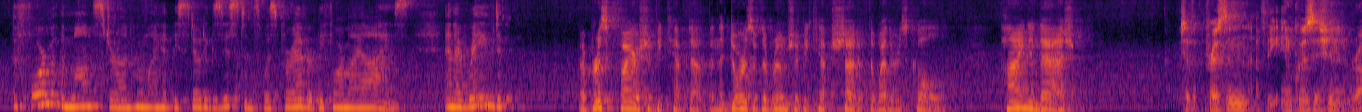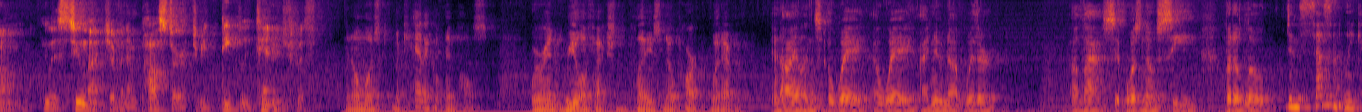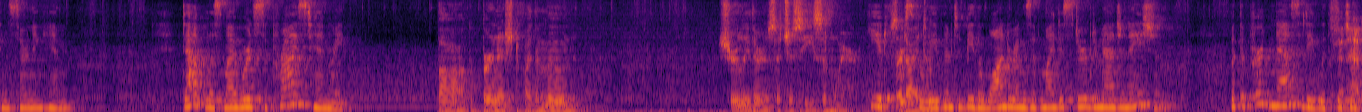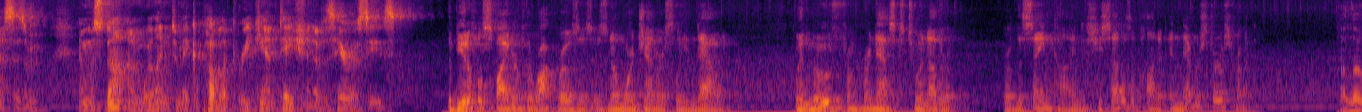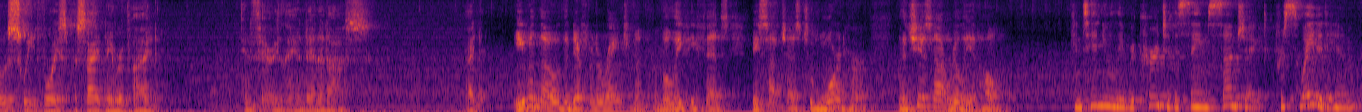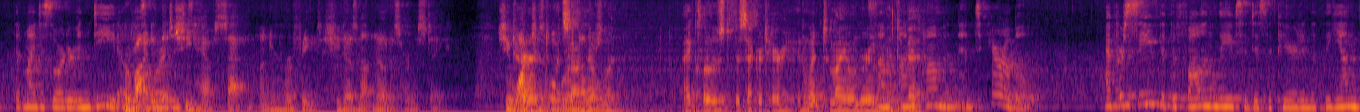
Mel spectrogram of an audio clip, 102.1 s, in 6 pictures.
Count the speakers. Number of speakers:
5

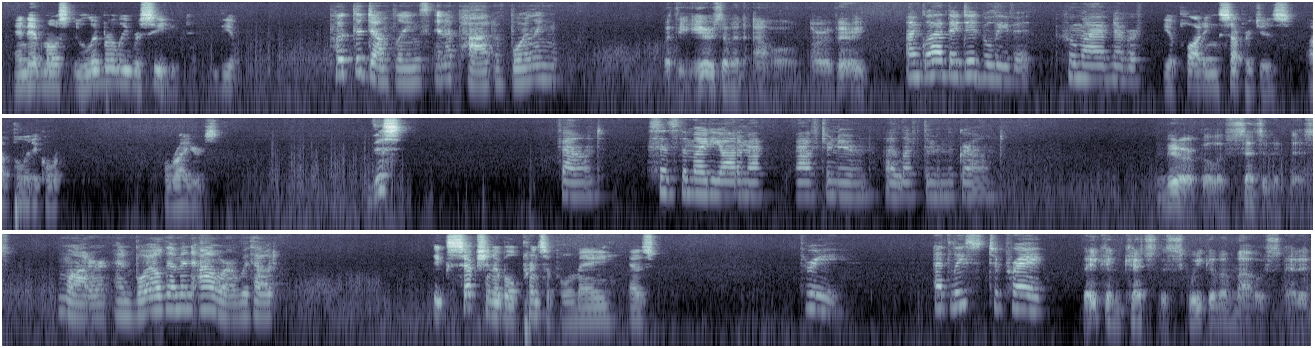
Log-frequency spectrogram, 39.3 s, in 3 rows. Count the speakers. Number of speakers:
4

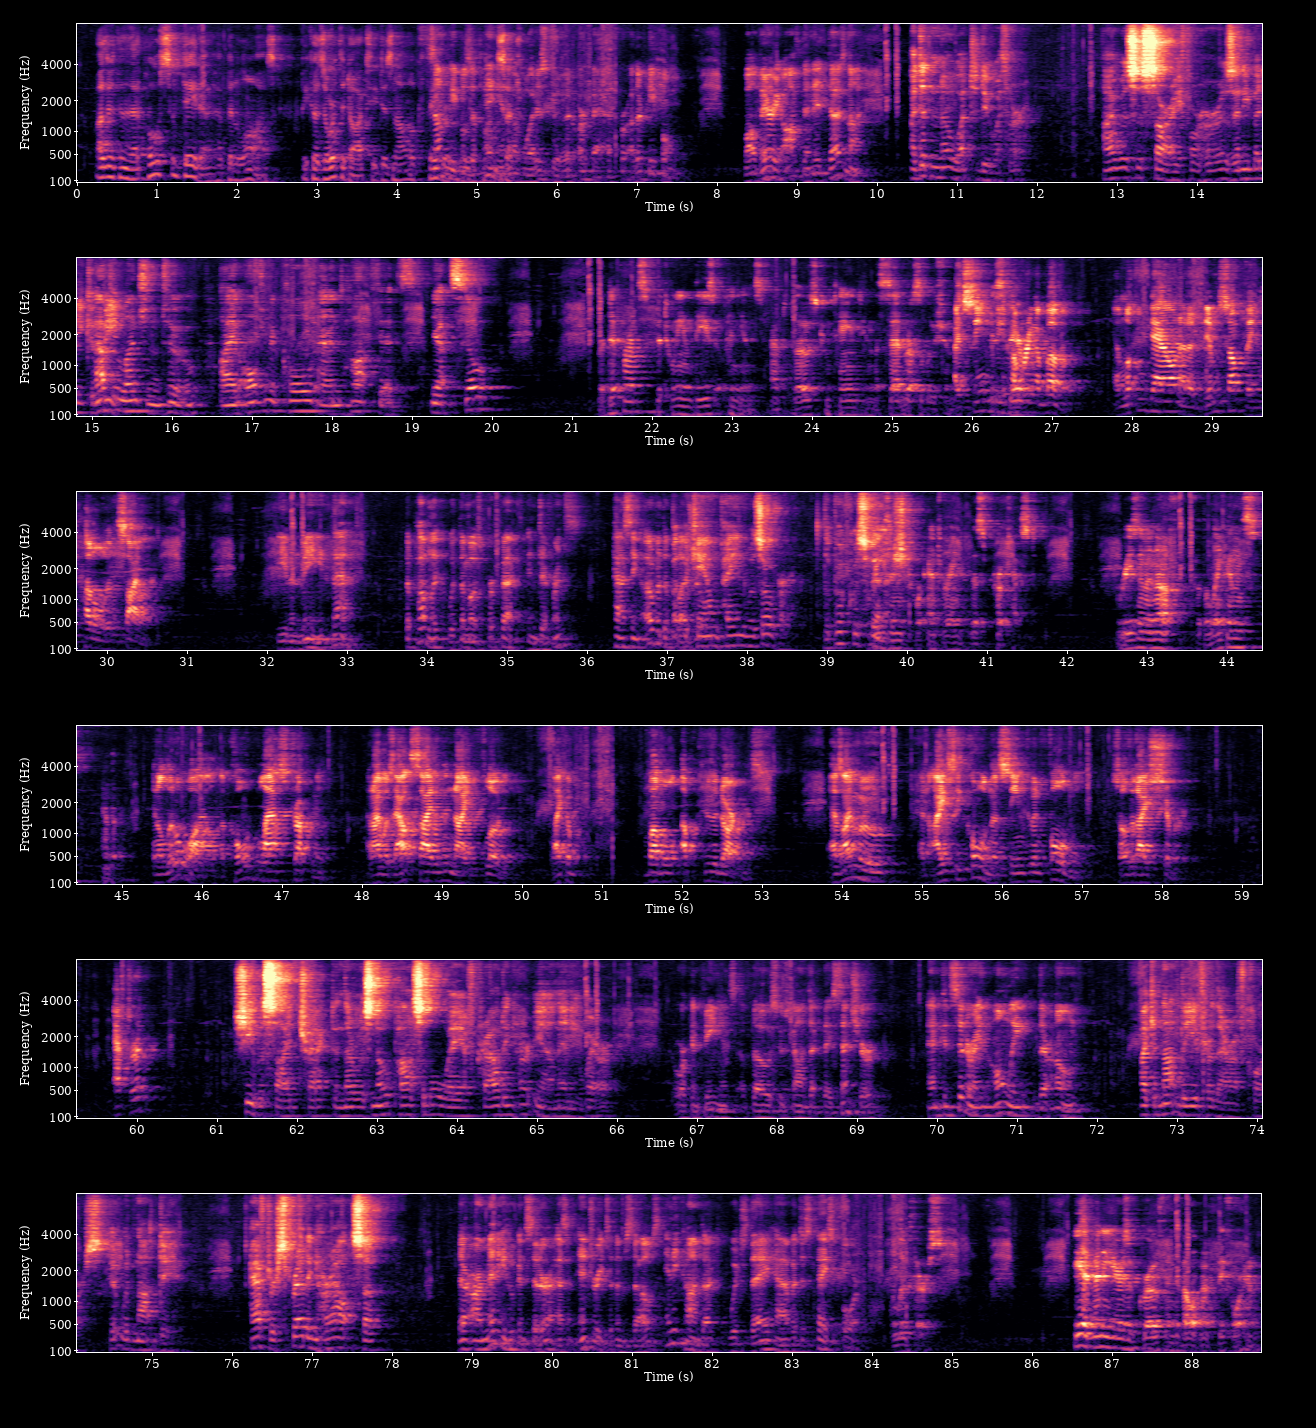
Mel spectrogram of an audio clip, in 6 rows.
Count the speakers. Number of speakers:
6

